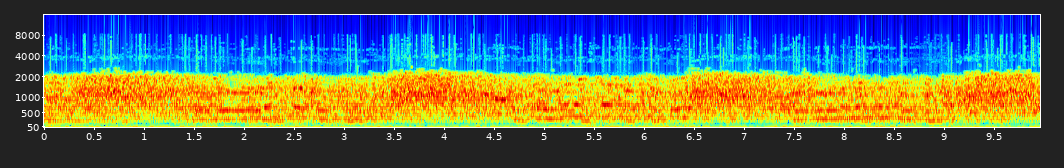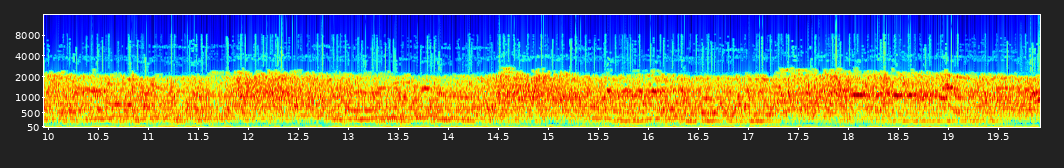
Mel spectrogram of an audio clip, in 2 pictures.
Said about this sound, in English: Standing and clapping music by Miss Gladys Gooding. Now after the seventh inning stretch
